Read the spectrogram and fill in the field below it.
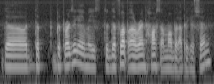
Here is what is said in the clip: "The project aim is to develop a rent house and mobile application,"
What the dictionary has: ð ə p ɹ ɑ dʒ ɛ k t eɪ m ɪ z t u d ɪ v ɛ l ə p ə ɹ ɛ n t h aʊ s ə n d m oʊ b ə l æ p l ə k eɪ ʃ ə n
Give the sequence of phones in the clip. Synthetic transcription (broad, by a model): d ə p ɹ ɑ dʒ ɛ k eɪ m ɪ s t u d ɪ v ɛ l ə p ə ɹ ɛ n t h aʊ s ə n m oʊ b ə l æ p l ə k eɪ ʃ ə n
